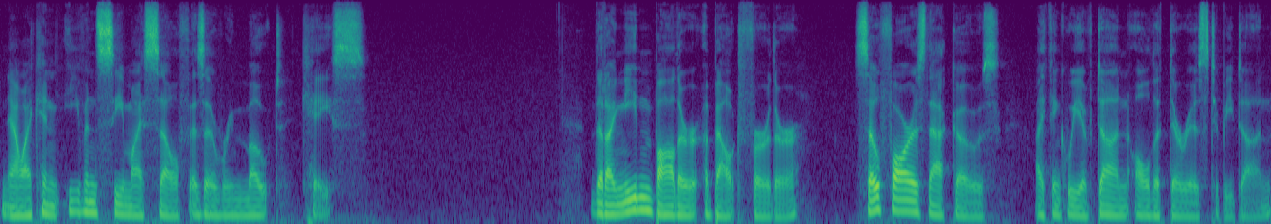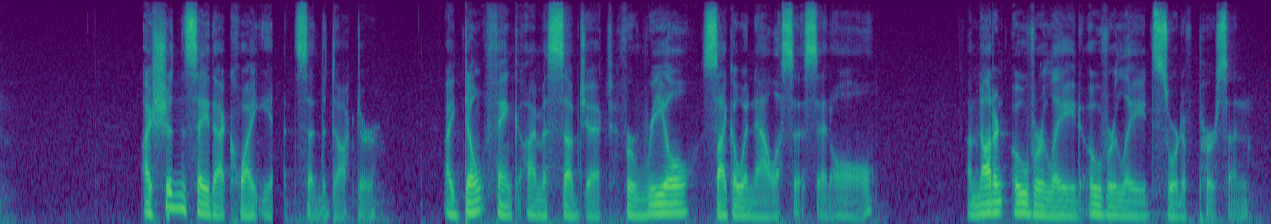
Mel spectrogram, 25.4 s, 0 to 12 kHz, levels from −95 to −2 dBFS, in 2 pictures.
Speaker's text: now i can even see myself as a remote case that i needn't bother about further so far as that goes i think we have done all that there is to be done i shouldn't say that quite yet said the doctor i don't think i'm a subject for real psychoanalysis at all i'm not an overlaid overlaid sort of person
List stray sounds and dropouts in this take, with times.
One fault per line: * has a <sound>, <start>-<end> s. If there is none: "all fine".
* has a dropout, 15.4-15.5 s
